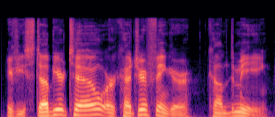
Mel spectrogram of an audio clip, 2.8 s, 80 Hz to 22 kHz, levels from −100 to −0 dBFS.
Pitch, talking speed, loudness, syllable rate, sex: 115 Hz, 260 wpm, -17 LUFS, 5.4 syllables/s, male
